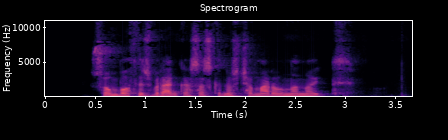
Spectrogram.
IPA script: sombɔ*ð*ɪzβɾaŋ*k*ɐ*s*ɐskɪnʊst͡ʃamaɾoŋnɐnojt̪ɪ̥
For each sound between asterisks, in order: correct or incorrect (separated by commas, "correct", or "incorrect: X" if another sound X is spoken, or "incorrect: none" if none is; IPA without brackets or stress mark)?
incorrect: θ, correct, correct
